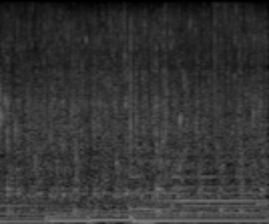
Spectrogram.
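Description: About a tablespoon of water is poured into a yogurt mixture in a short, close pour with a shifting gurgling pitch. No one speaks over it.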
